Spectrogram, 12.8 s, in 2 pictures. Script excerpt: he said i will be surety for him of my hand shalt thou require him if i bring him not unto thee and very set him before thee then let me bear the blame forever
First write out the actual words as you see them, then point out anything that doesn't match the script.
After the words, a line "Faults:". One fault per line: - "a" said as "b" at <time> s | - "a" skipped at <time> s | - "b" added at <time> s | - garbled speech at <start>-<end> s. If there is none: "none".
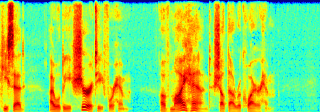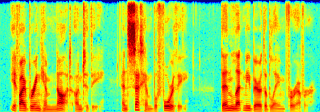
he said i will be surety for him of my hand shalt thou require him if i bring him not unto thee and set him before thee then let me bear the blame forever
Faults:
- "very" skipped at 9.0 s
